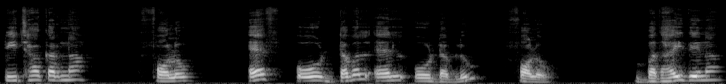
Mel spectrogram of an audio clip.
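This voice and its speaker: An English vocabulary teacher giving a scripted lesson, saying each word, spelling it out letter by letter, then repeating it in a lower, firmer tone. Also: mellow. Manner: drops to a lower, firmer pitch on the final repeat.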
